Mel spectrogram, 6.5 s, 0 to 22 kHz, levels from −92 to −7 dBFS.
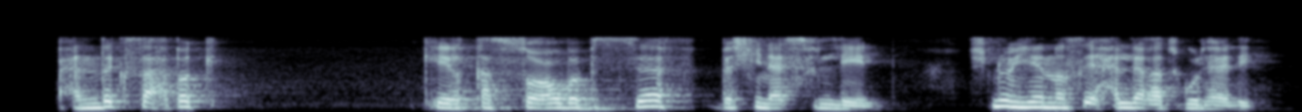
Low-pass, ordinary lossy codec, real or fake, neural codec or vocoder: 5.4 kHz; none; real; none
